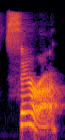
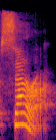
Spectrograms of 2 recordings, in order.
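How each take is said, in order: First: The first vowel has a Midwestern or Southern quality. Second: The first vowel has a standard Northeastern quality. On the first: The speaker comes from the Midwest or South. "if you live in the Midwest or in the South rather than the Northeast, you might say that name as Sarah" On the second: The speaker comes from the Northeast. "instead of Sarah"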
